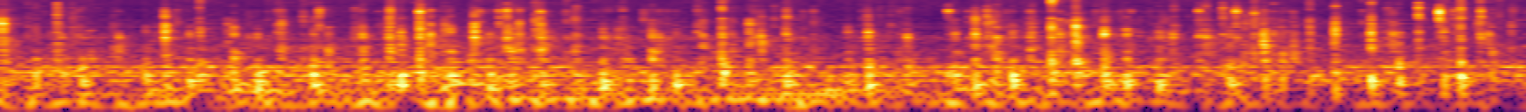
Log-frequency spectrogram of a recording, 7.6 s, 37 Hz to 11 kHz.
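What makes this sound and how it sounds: Both hands type steadily with their fingertips on a plastic, lubricated Leopold FC660C Topre keyboard with 45 g switches. The result is a continuous stream of soft, muted, low-heavy keystroke thocks, with faint brighter clicks on top.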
